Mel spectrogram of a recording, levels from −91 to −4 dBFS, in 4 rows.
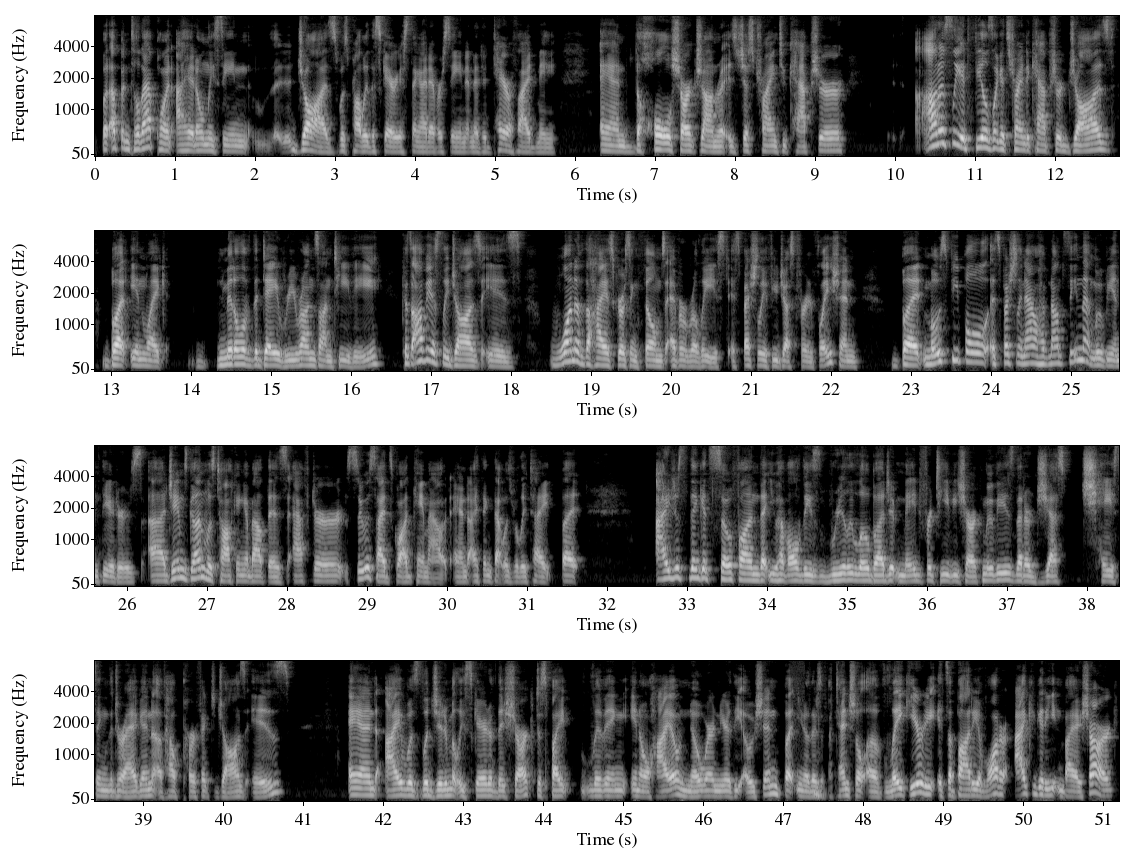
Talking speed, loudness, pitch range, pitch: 200 wpm, -29 LUFS, 115-145 Hz, 125 Hz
